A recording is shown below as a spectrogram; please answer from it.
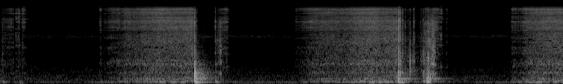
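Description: A thin metal knife blade slices repeatedly through a solid pink kinetic sand disc on a white glossy surface, cutting it into parallel strips. Three long, steady strokes of bright, gritty scraping hiss through the packed sand are heard, separated by near-silent pauses. Sharp clicks mark the ends of the cuts.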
